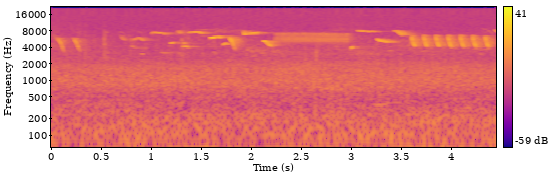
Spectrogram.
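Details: A European robin sings high in a tree by a lake at Longton Brickcroft, giving thin, high, wistful phrases with quick changes in pitch over a steady rushing background noise.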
